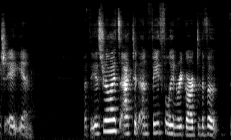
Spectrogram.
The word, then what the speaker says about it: Achan: I'm not sure how to pronounce it. It's Achan.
